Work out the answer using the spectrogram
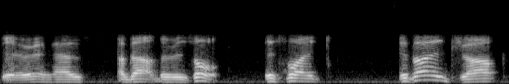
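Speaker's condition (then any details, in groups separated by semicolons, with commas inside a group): Muscular dystrophy; congenital, extremely rare type, exact type unknown, myotubular myopathy ruled out about 4 years ago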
